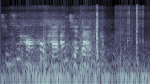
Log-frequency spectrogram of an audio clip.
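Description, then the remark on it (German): The onboard computer of a fully self-driving car in Shenzhen, China, gives a brief automated voice announcement asking passengers to fasten their seatbelts, over a steady low cabin rumble, followed by a few sharp clicks near the end. The car drives without a driver in normal city traffic. “Anschnallen bitte, sagt der Bordcomputer. Das Auto fährt ohne Fahrer, vollautonom im normalen Stadtverkehr.”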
